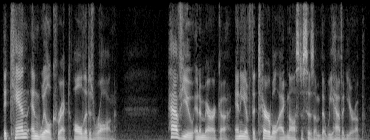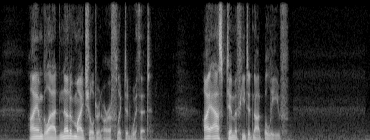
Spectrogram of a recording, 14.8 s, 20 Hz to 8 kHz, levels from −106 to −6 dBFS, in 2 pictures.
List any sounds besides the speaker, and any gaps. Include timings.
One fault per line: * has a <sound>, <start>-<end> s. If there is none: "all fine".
all fine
